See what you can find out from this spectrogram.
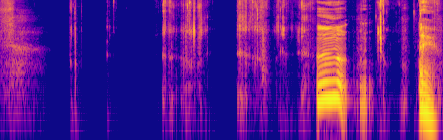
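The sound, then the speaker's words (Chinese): Crunchy biting and chewing of duck collarbone cartilage: a few scattered soft bites at first, then denser, louder crunches building toward the end. “哎呀，先给你们吃一口尝一尝吧啊。”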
